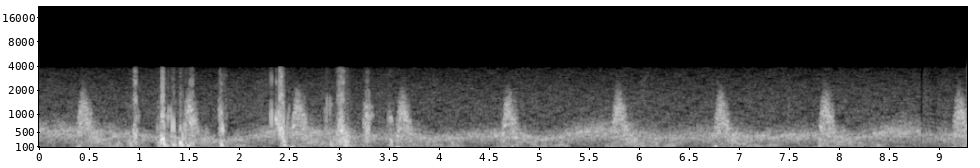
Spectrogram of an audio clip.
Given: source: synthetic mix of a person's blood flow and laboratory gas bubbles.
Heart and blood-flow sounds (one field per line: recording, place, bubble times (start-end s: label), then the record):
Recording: Doppler ultrasound of blood flow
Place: subclavian vein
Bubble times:
0.89-1.02 s: bubbles
1.17-1.57 s: bubbles
1.79-1.89 s: bubbles
2.30-2.50 s: bubbles
2.85-3.15 s: bubbles
3.23-3.35 s: bubbles
3.47-3.57 s: bubbles
From the record:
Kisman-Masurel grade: 223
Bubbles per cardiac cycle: several, 3 to 8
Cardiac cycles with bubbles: 10 to 50%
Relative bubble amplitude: loud (0.450 to 0.775)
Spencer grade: 2 (many but less than half of the cardiac periods contain bubble signals, singularly or in groups)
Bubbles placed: anywhere in the cardiac cycle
